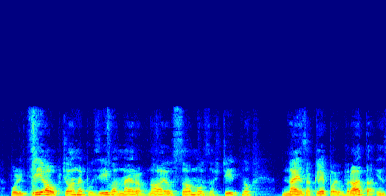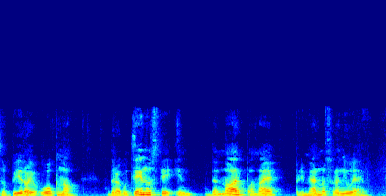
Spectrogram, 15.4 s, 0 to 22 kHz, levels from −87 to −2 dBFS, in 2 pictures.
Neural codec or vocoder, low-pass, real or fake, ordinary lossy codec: vocoder, 22.05 kHz, 80 mel bands, Vocos; 9.9 kHz; fake; AAC, 32 kbps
